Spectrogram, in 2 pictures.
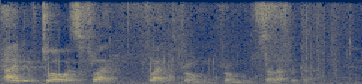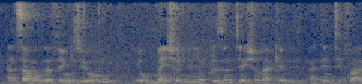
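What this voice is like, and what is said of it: Zambian-accented English. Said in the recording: “I'm from Zambia. ... Sorry for my accent.”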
